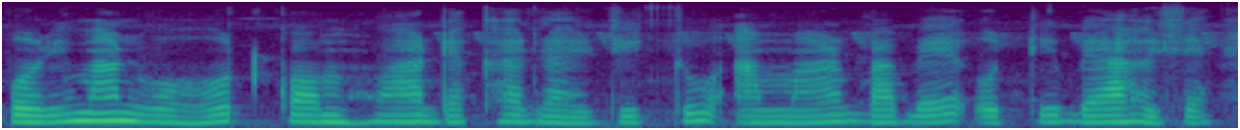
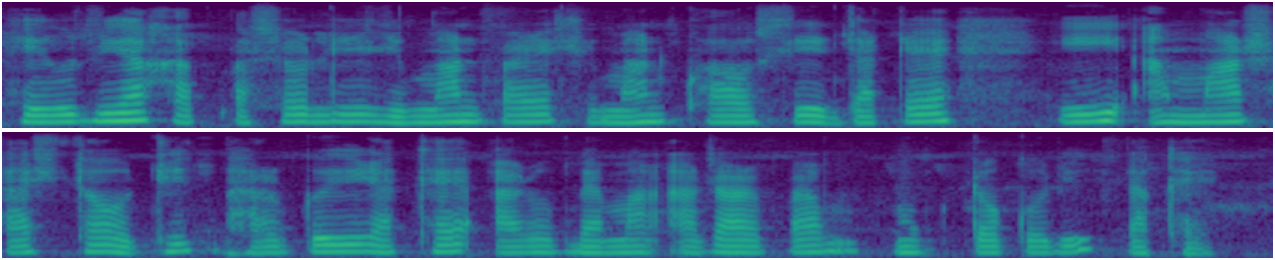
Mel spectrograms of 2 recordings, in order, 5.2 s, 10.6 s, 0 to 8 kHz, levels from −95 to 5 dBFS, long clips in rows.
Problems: constant background noise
